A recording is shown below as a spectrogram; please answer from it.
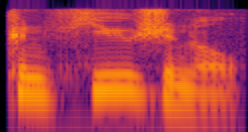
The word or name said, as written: confusional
